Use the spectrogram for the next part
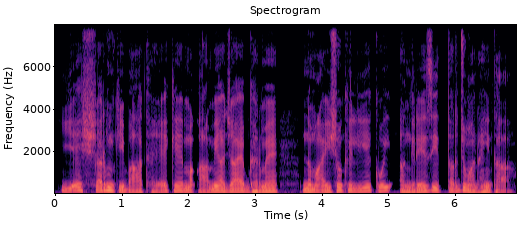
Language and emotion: Urdu, sad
